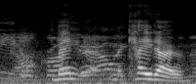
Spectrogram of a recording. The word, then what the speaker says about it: Mankato: Pronounce this place's name. Is it Mankato? Mankato.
